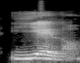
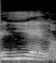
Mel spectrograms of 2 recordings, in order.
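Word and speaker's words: hielo: going to say el yellow so pretend like that h isn't even there and go right in here yellow yellow el yellow that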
